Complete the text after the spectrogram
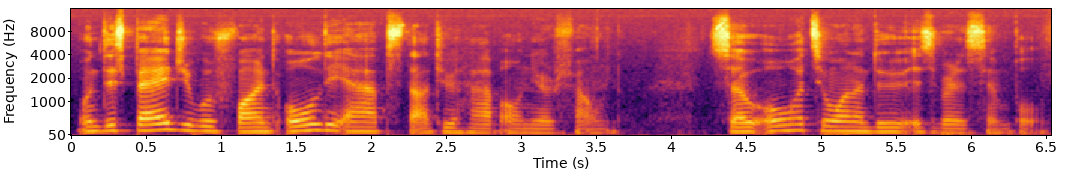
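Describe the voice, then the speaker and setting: A man's voice: mid-range voice, moderate pace, vocal fry, darkish tone. A man narrating an instructional phone tutorial as its host, giving directions step by step. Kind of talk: instructional screen-guide narration.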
